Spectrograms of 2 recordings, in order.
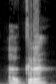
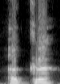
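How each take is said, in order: The two takes are said the same way.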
